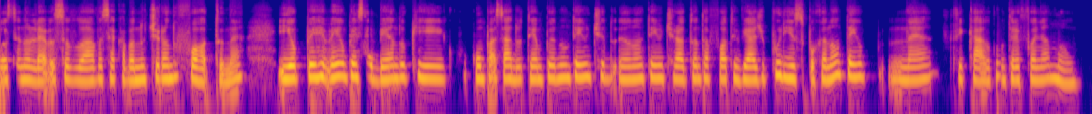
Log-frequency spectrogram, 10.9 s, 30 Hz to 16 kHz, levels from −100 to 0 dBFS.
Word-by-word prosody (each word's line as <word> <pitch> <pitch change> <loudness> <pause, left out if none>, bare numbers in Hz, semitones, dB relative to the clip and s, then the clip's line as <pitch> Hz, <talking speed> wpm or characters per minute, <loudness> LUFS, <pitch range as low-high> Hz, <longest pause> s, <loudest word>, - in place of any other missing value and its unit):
você 200 +1 -1
não 205 - +2
leva 190 -1 +1
o - - -5
celular 195 -2 0
você 210 0 -3
acaba 205 -1 -1
não 205 - +3
tirando 220 +1 +1
foto, 205 - +1
né, 100 +5 -1 0.4
e - - +4
eu 220 - +10
per 230 +2 +5
venho 235 +3 +5
percebendo 225 -2 +1
que 215 -2 0 0.3
com 215 - +1
o - - +2
passar 215 0 +1
do 205 - -3
tempo 210 +1 -1
eu - - +1
não 225 +1 +1
tenho 235 +1 +2
tido 230 -2 -6
eu 210 -1 -1
não 215 +1 0
tenho 220 0 -1
tirado 210 -2 -1
tanta 215 +1 -3
foto 210 0 -2
em - - -2
viagem 205 0 +1
por 260 +2 +1
isso, 220 -2 +1
porque 210 - -3
eu - - +3
não 245 +4 +3
tenho 240 -2 +1 0.2
né, 210 0 -3 0.2
ficado 200 -2 -3
com 250 - -8
o 205 - -7
telefone 205 0 -3
à 210 - -4
mão. 180 -6 -3
215 Hz, 260 wpm, -24 LUFS, 205-225 Hz, 0.4 s, eu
